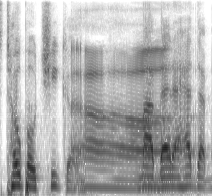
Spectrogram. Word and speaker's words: Topo Chico: And then there's another one, Chocotipo, or I don't know that one.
